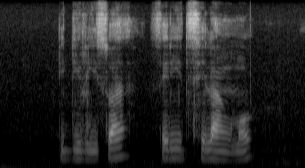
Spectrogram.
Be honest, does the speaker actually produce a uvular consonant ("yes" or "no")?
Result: no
